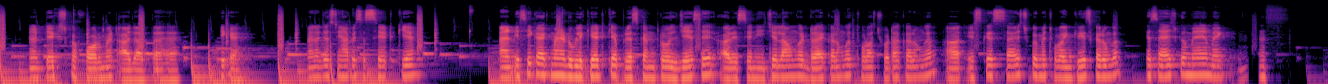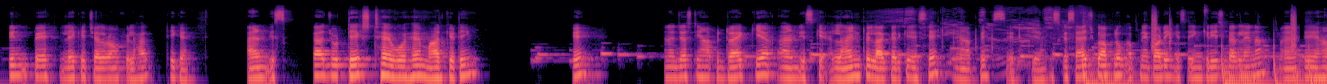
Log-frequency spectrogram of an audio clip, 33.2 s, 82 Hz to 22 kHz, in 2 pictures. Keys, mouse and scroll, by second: 1.3 ctrl+t, 2.1-3.4 drag, 8.0 ctrl+j, 8.7-15.0 drag, 15.0-15.7 drag, 21.3-23.5 typing, 23.3-27.4 drag, 27.4 Up, 30.0 ctrl+t, 31.1-33.1 drag.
